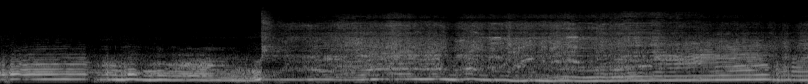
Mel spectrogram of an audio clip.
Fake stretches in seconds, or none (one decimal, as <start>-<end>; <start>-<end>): 1.5-3.7; 5.7-7.0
